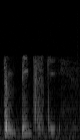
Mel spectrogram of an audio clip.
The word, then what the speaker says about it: Dembicki: It's pronounced Dembicki. – Dembicki. – It throws people off. It's a soft C, kind of like rice or something like that.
